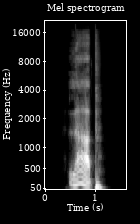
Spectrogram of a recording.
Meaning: rennet
- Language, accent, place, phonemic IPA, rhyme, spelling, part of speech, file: German, Germany, Berlin, /laːp/, -aːp, Lab, noun, De-Lab.ogg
